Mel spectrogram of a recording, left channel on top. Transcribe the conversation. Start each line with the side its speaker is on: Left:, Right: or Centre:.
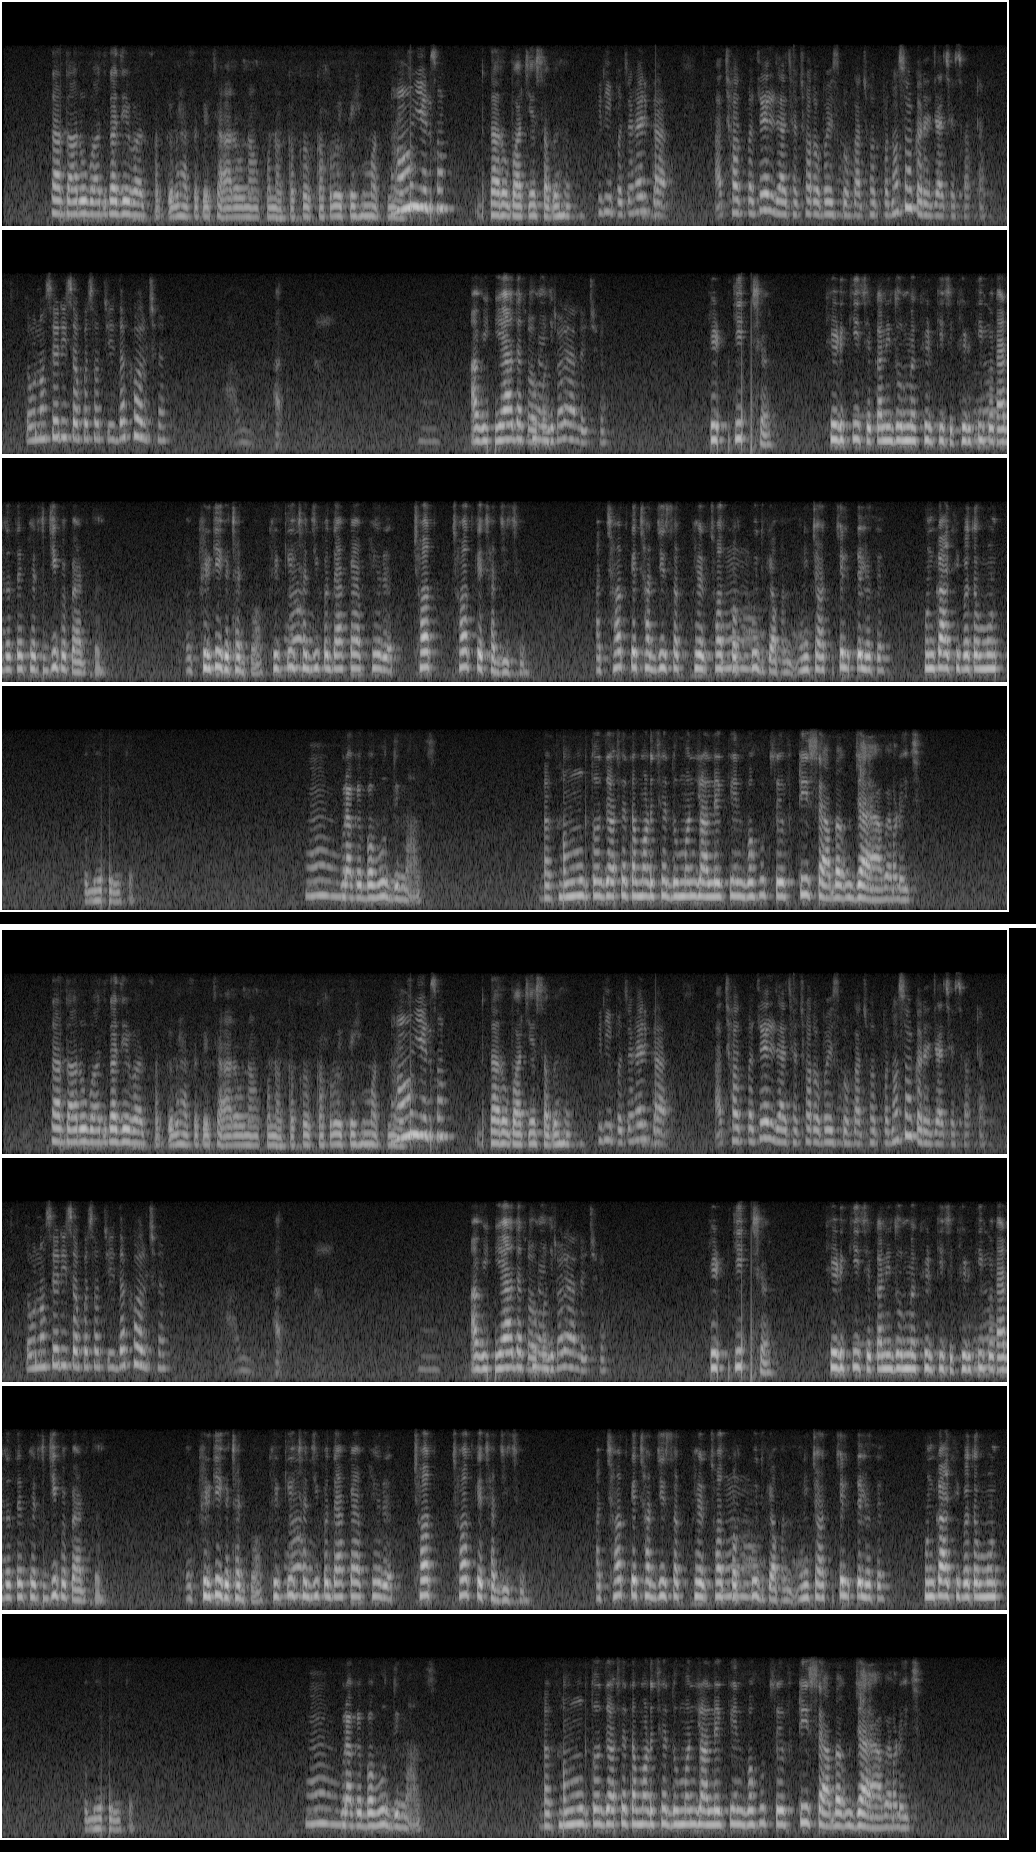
Right: दारू बाज गजे बाज सबके भए सकै छै आर ओना कोना कक ककरो एतेक हिम्मत नहि
Left: हँ
Right: छै
Left: य
Right: दारू बाजे सब एहन
Left: छत परे चहरि
Right: हँ
Left: के आ छत पर चलि जाय छै छत पर बैस
Right: हँ
Left: के ओकरा छत पर नसा करे जाय छै सबटा तऽ ओ नसेरी सब के सब चीज देखल छै
Right: अबी। <unintelligible> ई देखथून
Left: ओ सब अपन
Right: जे।
Left: चोरा लै छै
Right: खिड़की छै, खिड़की छै, कनि दूरमे खिड़की छै, खिड़कीक
Left: हूं
Right: पार दे। फेर छज्जीपर पेर दे, खिड़कीके
Left: हँ
Right: छज्जीपर दे कऽ फेर। छत, छतके छज्जी छै, आ छतके छज्जीसँ फेर छतपर
Left: हूं
Right: कूदि कऽ। नीचा चलि गेल हेतै हुनका अथीपर तऽ <unintelligible>
Left: हूं हूं
Right: के बहुत दिमाग छै हमु तो जा। <unintelligible> सेतऽ हमर छै दू-मंजिला, लेकिन बहुत सेफ्टीसँ आबै-जाइ पड़ै छै।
